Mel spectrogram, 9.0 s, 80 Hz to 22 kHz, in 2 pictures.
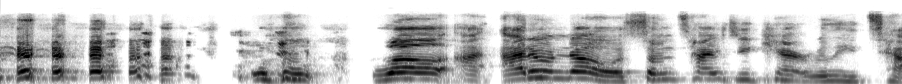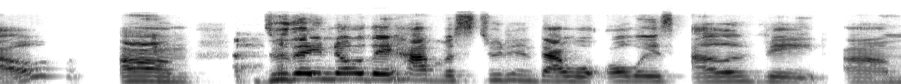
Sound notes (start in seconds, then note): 0.0 laughs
